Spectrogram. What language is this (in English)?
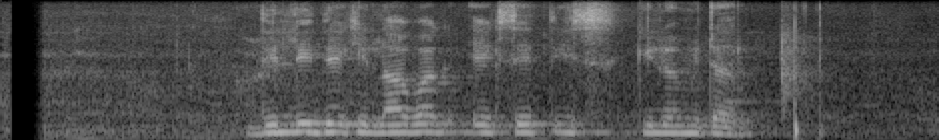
Nepali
